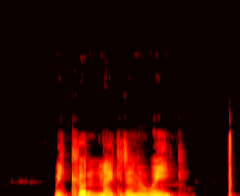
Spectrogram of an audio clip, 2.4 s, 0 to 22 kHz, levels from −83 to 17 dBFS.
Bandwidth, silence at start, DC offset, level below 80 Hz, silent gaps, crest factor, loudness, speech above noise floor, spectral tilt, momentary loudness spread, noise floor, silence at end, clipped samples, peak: 7.6 kHz; 0.55 s; under 0.1%; -56 dBFS; 2.06-2.27 s; 18 dB; -18 LUFS; 52 dB; -5.5 dB/octave; 14 LU; -69 dBFS; 0.1 s; under 0.1%; -2 dBFS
